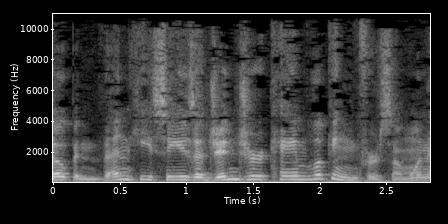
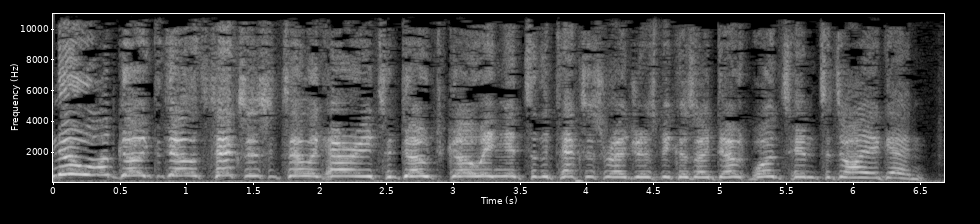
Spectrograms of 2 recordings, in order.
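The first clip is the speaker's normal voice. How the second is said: shrill Ginny; 14 semitones higher than usual. Acted. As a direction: yell it high and fast as a frantic girl. Ginny voiced, high fast shout.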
